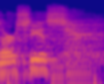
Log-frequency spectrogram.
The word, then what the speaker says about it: Arceus: Next we have Pokemon Legends Arceus. I've been told it's pronounced Arceus, but the reason why it's apparently pronounced Arceus instead of Arceus is because they don't want the term arse in its title.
